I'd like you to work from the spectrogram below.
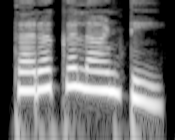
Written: ತರಕಲಾಂಟಿ

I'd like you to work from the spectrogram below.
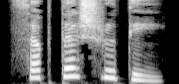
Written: ಸಪ್ತಶ್ರುತಿ

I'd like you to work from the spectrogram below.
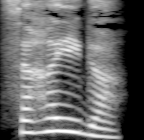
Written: ಸಹಾಯಕ

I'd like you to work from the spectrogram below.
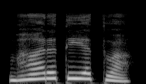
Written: ಭೃತ್ಯತ್ವ

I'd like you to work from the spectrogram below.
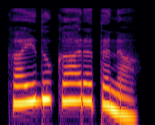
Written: ಕೈದುಕಾರತನ

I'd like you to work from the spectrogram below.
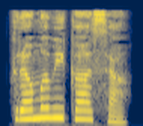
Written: ಕ್ರಮವಿಕಾಸ

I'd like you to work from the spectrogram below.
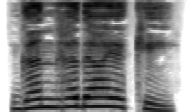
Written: ಗಂಧದಾಯಕಿ

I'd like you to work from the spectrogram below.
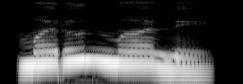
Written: ಮರುನ್ಮಾಲೆ

